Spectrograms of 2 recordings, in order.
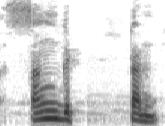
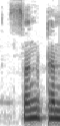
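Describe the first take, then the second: First: Very slow "संगठन", sangh then tan; drawn-out "संगठन" with aspirated gh; syllable by syllable. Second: Higher-pitched "संगठन" with plain g; quick "संगठन" as sang-than; "संगठन" in one run, g unaspirated; wrong pronunciation. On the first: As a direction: split "संगठन" with a long gap, gh in the middle. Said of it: "घ आएगा". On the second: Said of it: "ग नहीं होगा". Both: Shown as a demonstration.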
